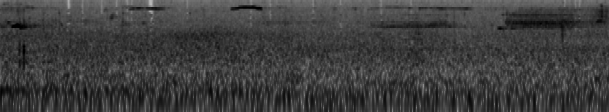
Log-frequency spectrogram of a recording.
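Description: Steady low outdoor background noise, with faint, short, high bird chirps a few times.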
